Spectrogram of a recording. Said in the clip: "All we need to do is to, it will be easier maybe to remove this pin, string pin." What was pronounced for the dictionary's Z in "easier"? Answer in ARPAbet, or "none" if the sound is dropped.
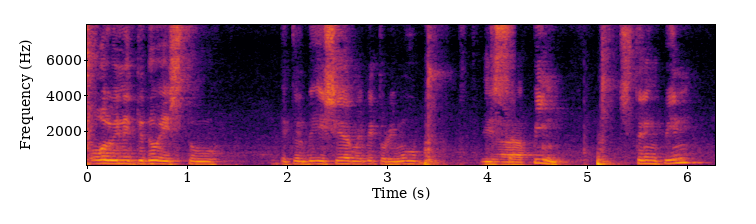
S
